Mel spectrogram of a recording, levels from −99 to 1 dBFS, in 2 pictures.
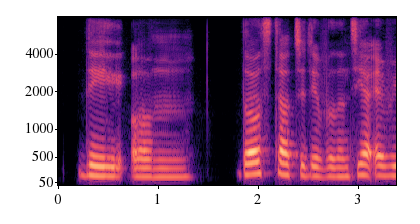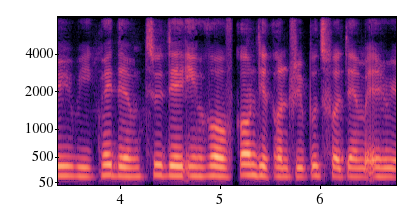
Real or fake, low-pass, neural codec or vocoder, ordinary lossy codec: fake; none; codec, 16 kHz, 0.8 kbps, ZipCodec; none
